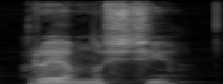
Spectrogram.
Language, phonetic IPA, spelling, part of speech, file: Ukrainian, [ˈrɛu̯nɔʃt͡ʃʲi], ревнощі, noun, Uk-ревнощі.ogg
- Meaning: jealousy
